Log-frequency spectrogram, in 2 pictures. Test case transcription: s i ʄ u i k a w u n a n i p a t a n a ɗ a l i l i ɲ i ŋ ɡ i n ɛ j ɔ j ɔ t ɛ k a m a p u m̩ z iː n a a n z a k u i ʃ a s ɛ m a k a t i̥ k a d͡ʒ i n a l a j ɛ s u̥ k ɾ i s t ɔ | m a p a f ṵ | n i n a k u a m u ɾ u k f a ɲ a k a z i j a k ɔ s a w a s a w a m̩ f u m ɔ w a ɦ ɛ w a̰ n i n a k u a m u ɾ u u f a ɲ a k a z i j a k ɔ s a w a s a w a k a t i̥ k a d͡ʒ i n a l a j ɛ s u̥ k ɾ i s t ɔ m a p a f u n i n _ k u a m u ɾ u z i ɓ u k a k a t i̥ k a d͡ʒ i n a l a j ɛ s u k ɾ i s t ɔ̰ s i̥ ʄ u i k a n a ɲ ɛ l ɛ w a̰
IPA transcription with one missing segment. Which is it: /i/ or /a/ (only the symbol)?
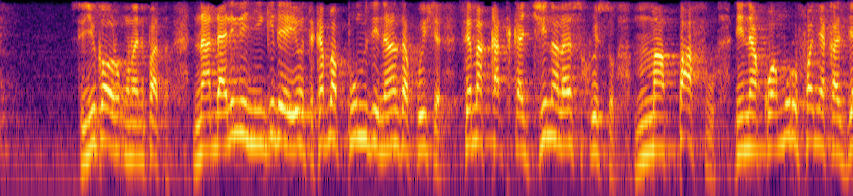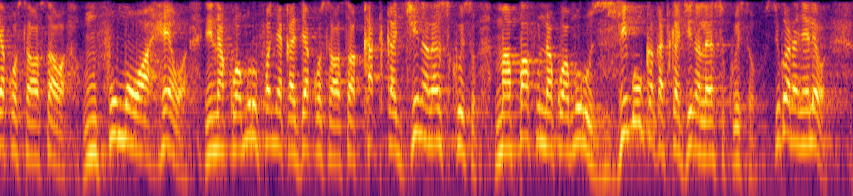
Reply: a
